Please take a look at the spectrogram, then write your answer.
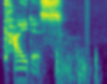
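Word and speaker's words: Caedus: underneath cadis Insidious I I always pronounce it kaidis it probably is kaidis but it's but it's what the k with an a not with an i so I say yeah but the AE is a diphthong so it's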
